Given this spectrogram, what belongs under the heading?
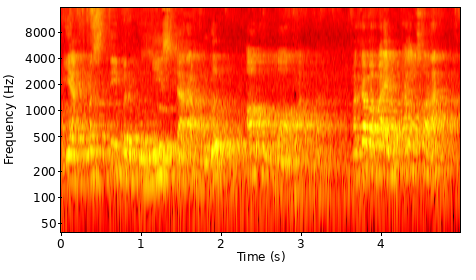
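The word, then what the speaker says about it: الله أكبر: contohnya begini Bapak Ibu Allahu akbar ini kan panjang jadi Takbiratul Ihram itu justru tidak dianjurkan untuk membacanya dengan panjang betul pada lamnya lafaz Allah itu dibaca panjang cuman dengan panjang yang sederhana Allahu Akbar itu yang dianjurkan Kenapa kemudian tidak panjang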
